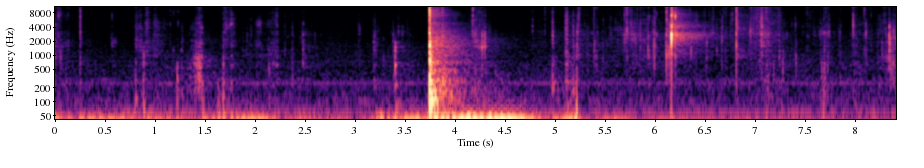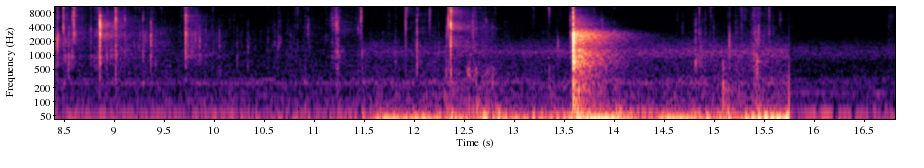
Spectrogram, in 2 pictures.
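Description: Bubble wrap and paper crinkle and rustle in hands.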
